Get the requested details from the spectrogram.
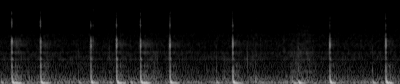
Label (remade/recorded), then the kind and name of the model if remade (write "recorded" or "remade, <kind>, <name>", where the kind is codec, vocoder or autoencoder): remade, vocoder, Vocos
